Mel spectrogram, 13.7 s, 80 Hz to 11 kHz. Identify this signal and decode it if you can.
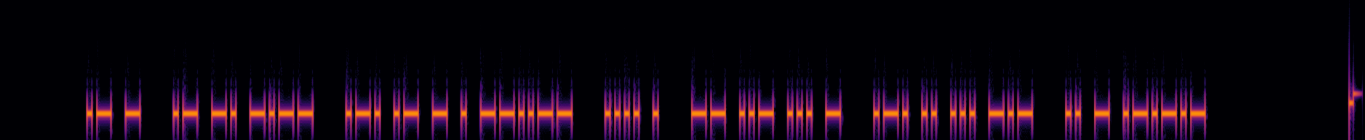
Morse code, heard as a keyed tone, about 25 wpm, 700 Hz. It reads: AT ANY RATE, HE MUST RISK IT.
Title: Sentences from Top 1000 Words - Review Part 4 - 25wpm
